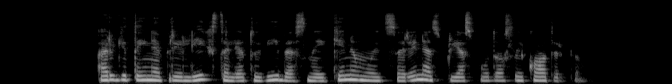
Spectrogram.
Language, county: Lithuanian, Vilnius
